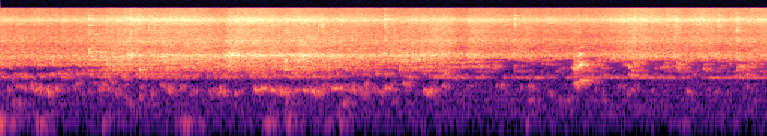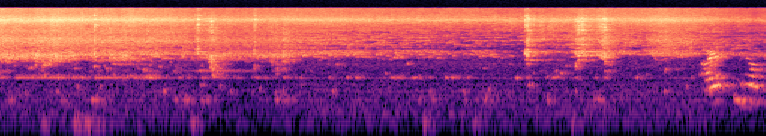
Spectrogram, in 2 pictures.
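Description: Water just added to hot masala in an aluminium kadai sizzling with a strong hiss that slowly dies away as the pan cools. A metal spatula knocks and scrapes against the pan a few times.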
